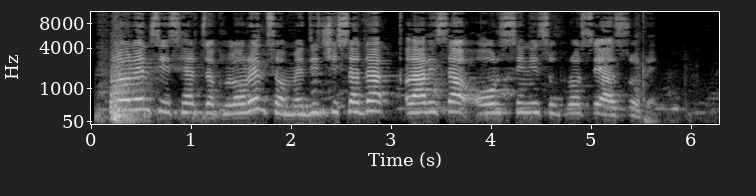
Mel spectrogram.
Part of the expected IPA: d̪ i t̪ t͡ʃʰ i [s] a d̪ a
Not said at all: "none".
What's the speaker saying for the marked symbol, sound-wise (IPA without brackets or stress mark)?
s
